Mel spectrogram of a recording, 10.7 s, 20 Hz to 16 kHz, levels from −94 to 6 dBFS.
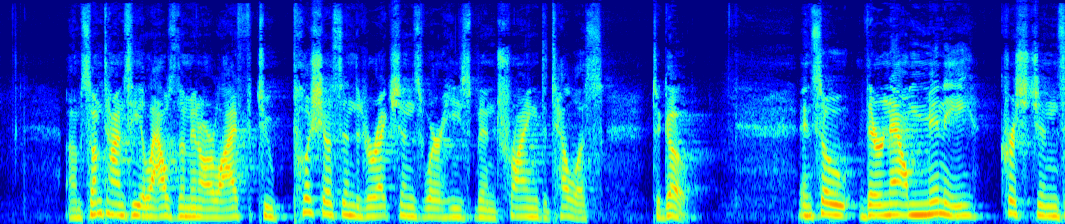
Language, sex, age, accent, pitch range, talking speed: English, male, 40-59, American, 135-160 Hz, 170 wpm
